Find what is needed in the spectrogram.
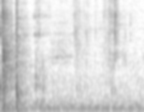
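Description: A raw egg tapped sharply twice against the kitchen countertop to crack its shell, the second tap about a quarter second after the first, with a faint click near the end.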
